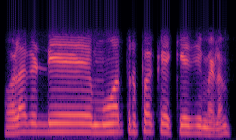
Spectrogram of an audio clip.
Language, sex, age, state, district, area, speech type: Kannada, male, 60+, Karnataka, Koppal, rural, conversation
